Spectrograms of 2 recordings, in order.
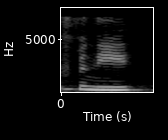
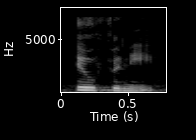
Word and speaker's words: finis: tea at the end now all of these the final that are the final consonant is silent so it's just an e tu fini fini however we have two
